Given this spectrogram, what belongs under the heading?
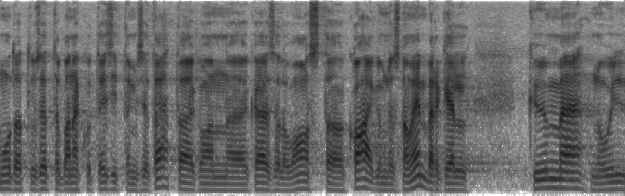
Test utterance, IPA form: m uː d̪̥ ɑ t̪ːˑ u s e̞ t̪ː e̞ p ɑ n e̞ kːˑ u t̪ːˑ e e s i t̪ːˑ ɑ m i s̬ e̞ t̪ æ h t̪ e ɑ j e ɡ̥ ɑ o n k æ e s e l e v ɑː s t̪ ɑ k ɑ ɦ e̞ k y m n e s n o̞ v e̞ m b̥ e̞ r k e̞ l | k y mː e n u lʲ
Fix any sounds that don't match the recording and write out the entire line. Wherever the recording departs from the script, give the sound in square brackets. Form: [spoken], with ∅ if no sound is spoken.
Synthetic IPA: m uː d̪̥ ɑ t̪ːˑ u s e̞ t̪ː e̞ p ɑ n e̞ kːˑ u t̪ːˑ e e s i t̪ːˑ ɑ m i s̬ e̞ t̪ æ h t̪ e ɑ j e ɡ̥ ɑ o n k æ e s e l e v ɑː s t̪ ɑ k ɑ ɦ e̞ k y m n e s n o̞ v e̞ m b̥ e̞ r k e̞ l | k y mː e n u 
